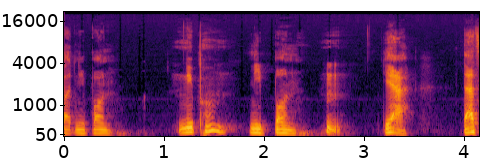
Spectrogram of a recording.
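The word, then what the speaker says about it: Nippon: they don't call it that they call it nipon yeah that's how you pronounce and Americans just went Japan Japan laughs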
